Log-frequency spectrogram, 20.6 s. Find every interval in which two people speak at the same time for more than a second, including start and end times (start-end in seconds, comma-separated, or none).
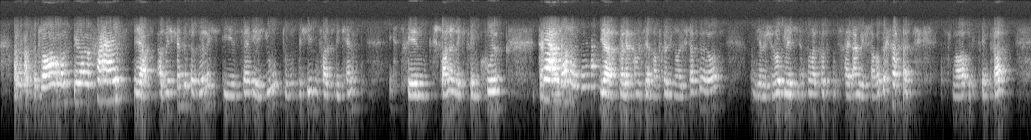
none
